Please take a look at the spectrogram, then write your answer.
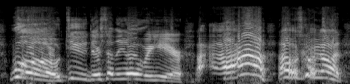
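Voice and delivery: high, loud cry of alarm; startled yell. Pretend. Finding something over here, startled yell. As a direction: yelp as if caught off guard.

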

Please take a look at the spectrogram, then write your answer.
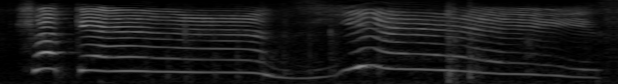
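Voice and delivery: high, loud squeal of joy; excited cheer. Real, not acted. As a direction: cheer it out, thrilled. Excited unboxing reveal.

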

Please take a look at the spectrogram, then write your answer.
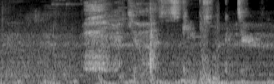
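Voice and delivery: whispered groan. Real, not acted. Groaning about the game.

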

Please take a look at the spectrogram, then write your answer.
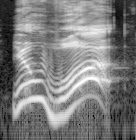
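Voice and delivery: high, loud outraged; shocked outburst. Retold or imitated. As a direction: blurt it in disbelief. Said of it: "He's just like".

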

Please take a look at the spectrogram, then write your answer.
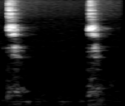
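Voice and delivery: T, t as a breathy voiceless t sound; isolated voiceless t; letter sound. Shown as a demonstration. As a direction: whisper the t sound. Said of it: "Can you say tree?".

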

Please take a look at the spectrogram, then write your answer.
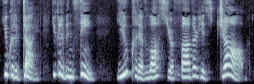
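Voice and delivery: loud motherly telling-off, each accusation hit hard; angry yelling. Acted. Mother berating her sons over their escapade, yelling angrily. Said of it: "yelled Missus Weasley".

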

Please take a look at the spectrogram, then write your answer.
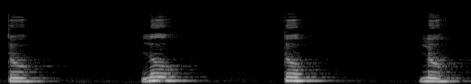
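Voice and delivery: "to", "lo", "to", "lo" each said apart; syllable by syllable. Shown as a demonstration. Teacher splits tolo tolo into syllables, slow and separate. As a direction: tap out each syllable with pauses. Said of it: "They are".

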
